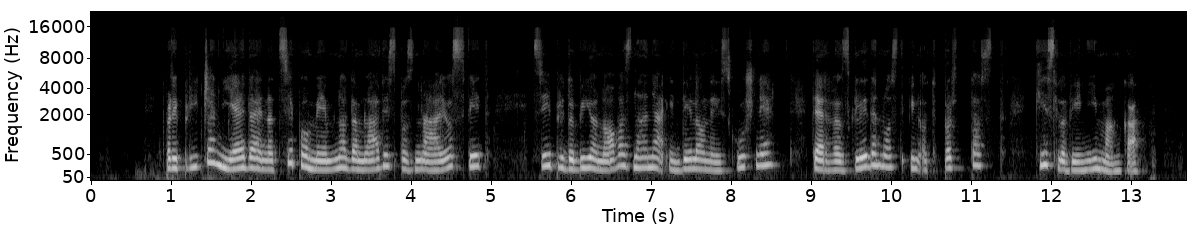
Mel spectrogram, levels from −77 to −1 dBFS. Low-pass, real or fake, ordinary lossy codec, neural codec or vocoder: 19.8 kHz; fake; Opus, 16 kbps; vocoder, 44.1 kHz, 128 mel bands, Pupu-Vocoder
